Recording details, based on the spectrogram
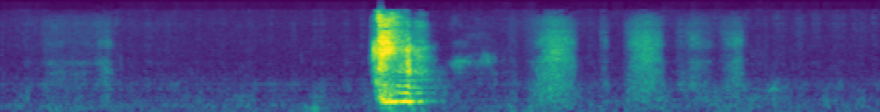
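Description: One sharp, explosive sneeze followed by two or three softer sneezes or snorts from a cat in a quiet room.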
